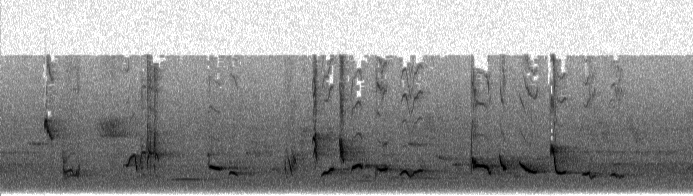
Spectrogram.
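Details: Singing male Eurasian blackcap in a bush beside the River Honddu, South Wales: a brief soft opening note, then a fast, rich warble of varied whistled notes building into a louder flourish.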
